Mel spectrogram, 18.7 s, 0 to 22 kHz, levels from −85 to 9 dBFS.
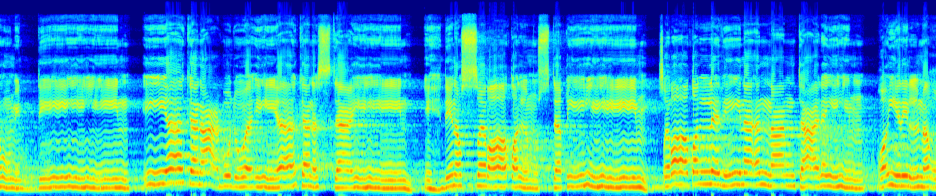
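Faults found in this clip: Hard clipping, throughout: signal driven about 5 dB past a gain stage or converter ceiling, peaks cut flat. Only around half a percent of samples affected, so crackle on loud peaks rather than constant fuzz; flat tops add high harmonics.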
